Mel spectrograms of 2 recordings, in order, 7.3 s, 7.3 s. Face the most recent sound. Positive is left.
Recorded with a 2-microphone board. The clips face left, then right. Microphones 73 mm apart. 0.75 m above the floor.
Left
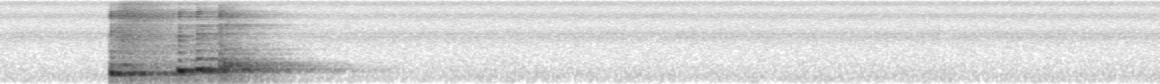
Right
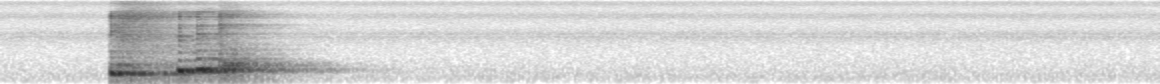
turn(degrees=15)  # may be behind; listen again after turning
